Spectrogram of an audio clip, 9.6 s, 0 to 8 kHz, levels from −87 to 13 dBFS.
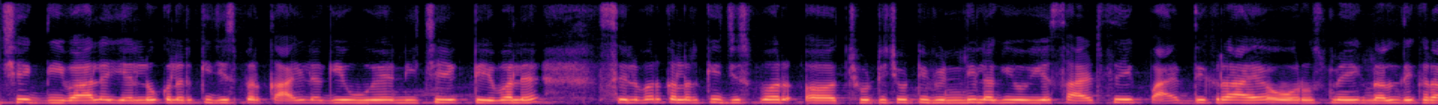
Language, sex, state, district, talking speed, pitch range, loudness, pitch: Hindi, female, Maharashtra, Nagpur, 245 wpm, 200-215 Hz, -13 LUFS, 210 Hz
